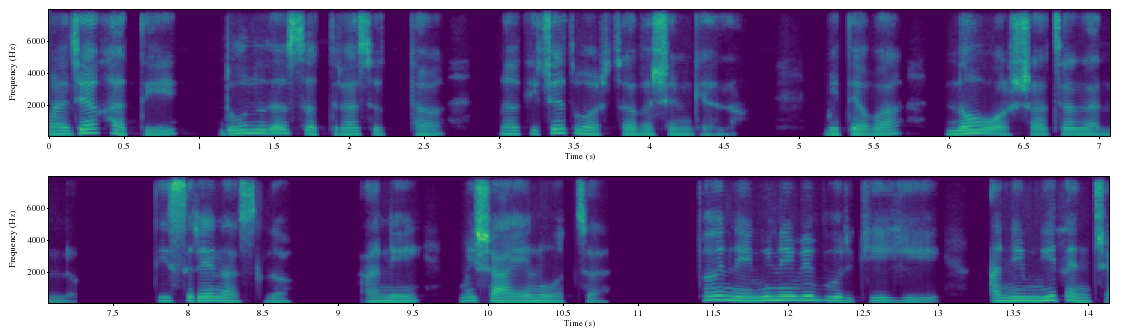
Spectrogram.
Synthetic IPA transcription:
məd͡ʑʱjakʰat̪iːɾ | d̪ond̪asːət̪ɾasud̪ʱa | məkit͡ɕat͡s̪ʋəɾsabʱəɕənkɛla̰ | miːt̪ɛʋ̤a | nəwʋə̰ɾʂat͡sad͡zʱalːə | t̪isɾenəslə | ani | miːɕajənʋət͡sə | t̪əɾneʋineʋibʱuɾkiɡi | animiːt̪jãɲt͡ɕ

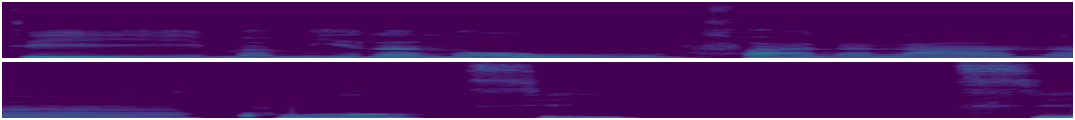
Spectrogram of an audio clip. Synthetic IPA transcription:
d̪̥emamiɾanowfalalanəkʰut͡si | t͡si

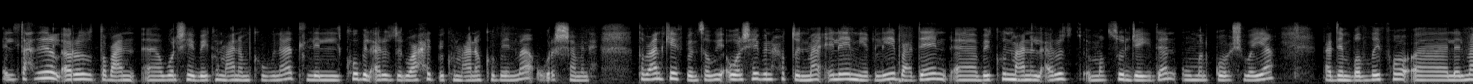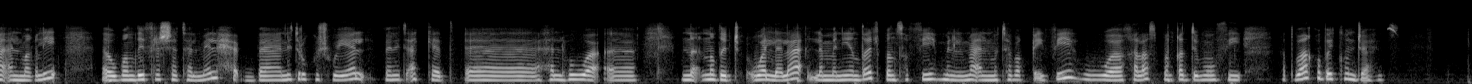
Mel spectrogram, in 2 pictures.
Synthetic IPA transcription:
ʔɪlt̪aħðˤiːɾɪlʔɑɾˤzt̪ˤɑbʕɑnʔawːalʃeːʔbɪjakuːnmaʕaːnamʊkʰawːɪnaːt̪lɪlkʰuːbɪlʔɑɾˤzɪlwaːħɪd̪̚bɪjakuːnmaʕaːnakuːbeːnmaːʔwɾˤɑʃːamɪlħt̪ˤɑbʕɑnkeːfbɪnsawːiʔa̰wːalʃeːbɪnħʊt̪ˤːɪlmaːʔɪlenjɪɣliːbaʕd̪eːnbɪjakuːnmaʕanalʔɑ̰ɾˤzmaɣsuːld͡ʒajːɪd̪awɪmɪnquːʕʃwajːab̥aʕd̪eːnbɪnðˤiːfulɪlmaːʔalmaɣliːʔwbɪnðˤiːfɾˤɑʃalmɪlħbɪnɪt̪ɾʊkuʃwajːabɪnɪt̪ʔakːad̪ | halɦʊwːa | nɑðˤɨd͡ʒwalːalaʔlamːanjɪnðˤɑd͡ʒbɪnsˤɑfːiːhmɪnɪlmaːʔalmʊt̪abaqːḭfiːhwɪxɑlɑːsˤbɪnqɑd̪ːɪmufiʔɑt̪ˤbɑːqwbɪjakuːnd͡ʒaːhɪz̥

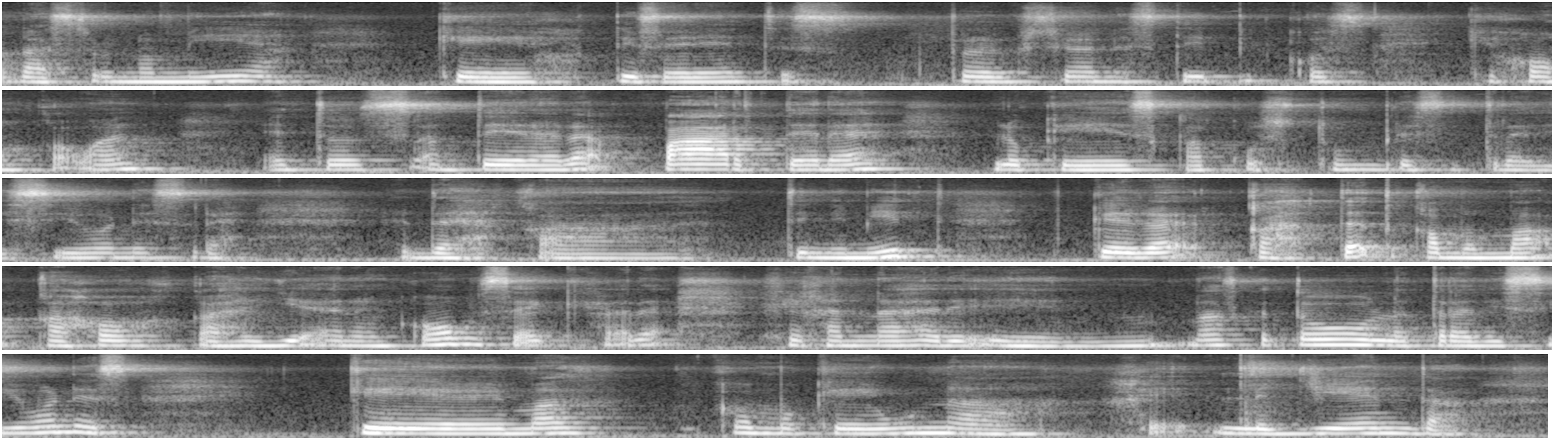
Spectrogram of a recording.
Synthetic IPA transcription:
aɣast̪ɾonomia | kʰed̪̥ifeɾent̪es | pɾoðuksjonest̪ipi̥kʰos | kexoχqa̰w̰an | ent̪onse̥sant̪eɾaɾaʔpaɾt̪eɾe | lokeesqakost̪umbɾesit̪ɾaðisjonesɾe | ɾehqa | t̪inemit̪ | keɾeʔqaht̪aʔt̪qamamaʔqaχoχqaχjeʔɾeŋkomseke̥χaɾeʔχeχanaχɾeʔmasket̪olat̪ɾaðisjones | kemas | kʰomokeunaχḛʔlejend̪a

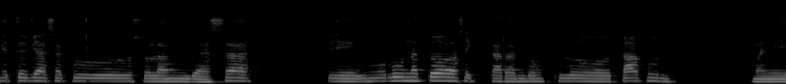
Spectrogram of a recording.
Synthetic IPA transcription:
jat̪ɔbiasakusɔlanbiasa | ɛumuɾunat̪ɔsɛki̥t̪aɾanduaŋpulɔt̪ahun | maɲɛ

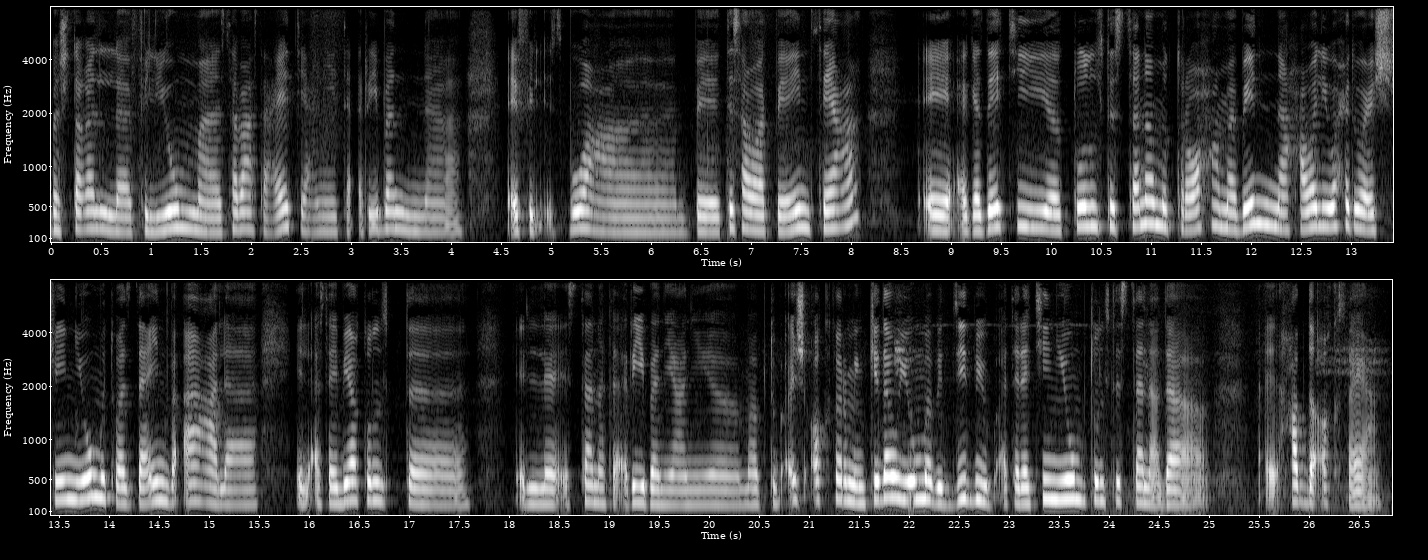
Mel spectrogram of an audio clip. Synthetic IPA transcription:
bæʃt̪æɣælfiljoːmsæbʕasaʕaːt̪jaʕnit̪æʔɾiːbæn | filʔo̰sbuːʕ | bt̪esʕawʔɑɾˤbaʕiːnsæːʕa | ʔːʔæ̰ɡæzæːt̪ʰit̪ˤuːlt̪esːænæmot̪ɾˤɑːħɑmæbeːnħawæːliwæːħed̪weʕeʃɾiːnjoːmːet̪wæzːaʕiːnbæʔæʕalæ | elʔæ̰sæːbiːʕt̪ˤuːlt̪ | ḛlḛsːænæt̪æ̰ʔɾiːbænjaʕnimæbet̪ebʔæ̰ːʃʔɑkt̪ɑɾˤmenked̪æwejoːmːæbet̪ziːd̪̚bejebʔæ̰t̪ælæːt̪ʰiːnjoːmt̪ˤuːlt̪esːænæ̰d̪æ̰ | ħɑd̪ːʔɑ̰ksˤɑ̰ɾˤja̰ʕni

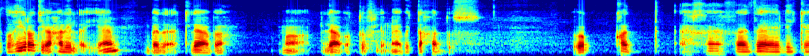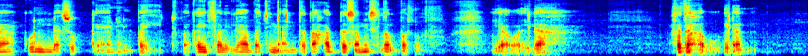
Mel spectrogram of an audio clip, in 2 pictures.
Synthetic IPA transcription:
bɪðˤɑɦiːɾɑʔaħad̪alʔa̰jːaːm | bad̪a̰ʔa̰t̪lʊʕba | ma̰ʕlʊʕbat̪ˤːɨflma̰ːbɪt̪ːaħad̪ːʊs | wɪ | qɑd̪̚ | ʔaxaːfaðaːlɪkakʊlːsʊkːa̰ːnalbḛːt̪fakajfalɪlʊʕbaʔa̰nt̪at̪aħad̪ːasmɪθlalbɑʃɑ̰ɾˤ | ja̰wa̰ʔɪ̰laː | faðahabṵʔɪla̰l

